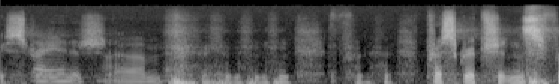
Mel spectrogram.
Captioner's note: laughing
